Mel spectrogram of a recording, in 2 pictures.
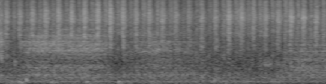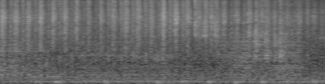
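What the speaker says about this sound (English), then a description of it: "I will rub that on there, get the nooks and crannies" Hands rub seasoning rub onto a turkey before smoking, a steady, close, rhythmic scratchy rubbing that repeats in quick strokes for several seconds.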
